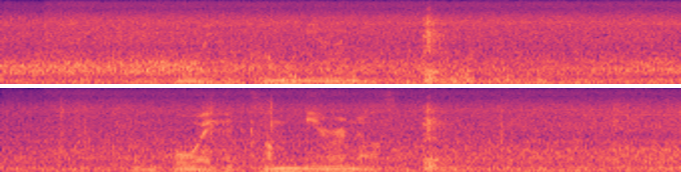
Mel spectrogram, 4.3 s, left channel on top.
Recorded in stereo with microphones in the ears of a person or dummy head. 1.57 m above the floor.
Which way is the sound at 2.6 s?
5° right (ahead or behind).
